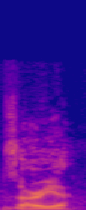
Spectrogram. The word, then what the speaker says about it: Zarya: favorite character was probably um the main girl zarya is that how you say it zarya yeah yeah I really liked her because she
